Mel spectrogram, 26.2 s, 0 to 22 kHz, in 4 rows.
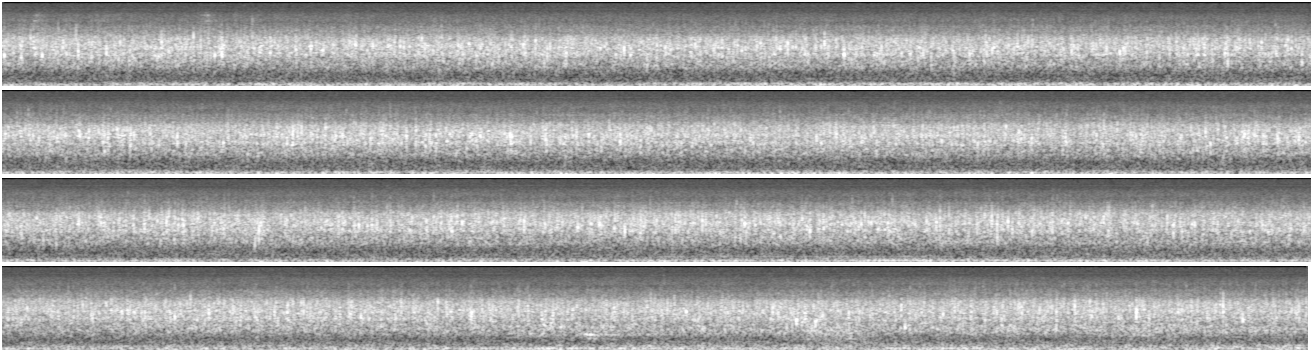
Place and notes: This is a pond with a fountain located in the Smyrna Market Village which is frequented by water fowl. It's near a road and sidewalk, so you can hear traffic sounds and bikes. There was a visitor sitting in the swing bench on the left while I was taking the recording.
Recorded with Tascam Dr-100mkiii with dead cat wind screen.
Georgia, United States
